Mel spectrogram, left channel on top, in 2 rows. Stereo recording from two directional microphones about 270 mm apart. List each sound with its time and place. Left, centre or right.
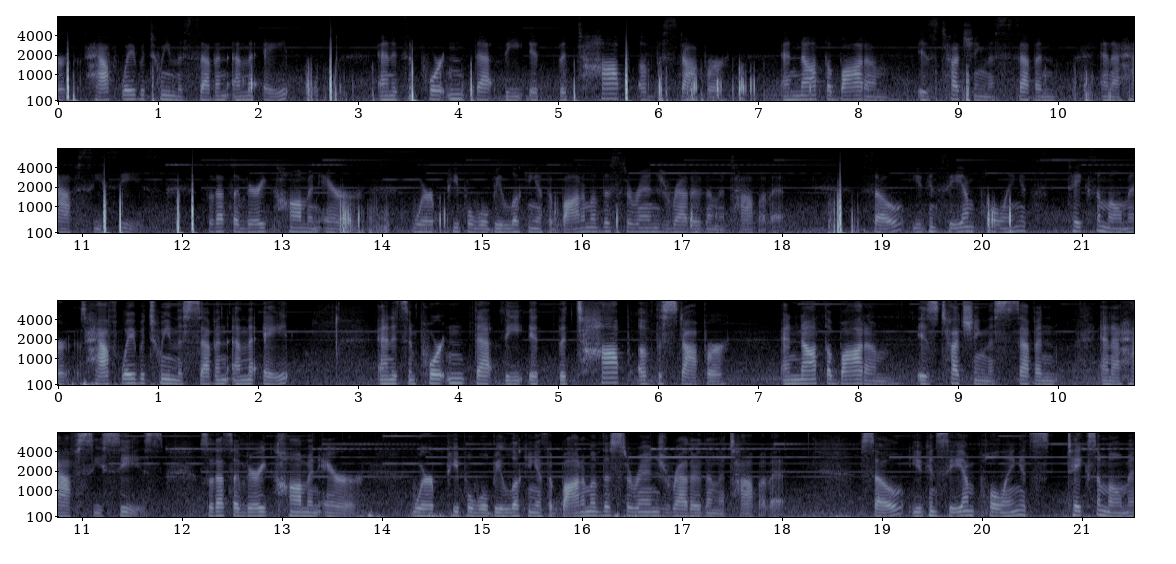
0.0 s speech: right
